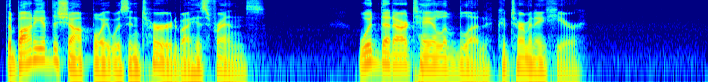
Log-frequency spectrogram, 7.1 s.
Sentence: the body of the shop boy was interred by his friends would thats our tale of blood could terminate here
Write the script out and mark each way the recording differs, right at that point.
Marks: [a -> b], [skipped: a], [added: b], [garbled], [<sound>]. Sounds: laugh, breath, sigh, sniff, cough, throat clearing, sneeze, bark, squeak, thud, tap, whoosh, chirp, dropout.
the body of the shop boy was interred by his friends would [thats -> that] our tale of blood could terminate here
